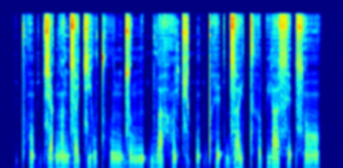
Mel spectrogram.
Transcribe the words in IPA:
pʰ ɔ̃˦ k̚ t͡ɕ a˧ ɡ ã˥˧ d͡z a˧ t͡ɕ j u˥˧ t̪ʰ u˧ n d͡z o˨˩ m ĩ˨ k̚ b w a˧ h ɔ̃˨˩ t͡ɕ o˨ k̚ ɔ̃˨ k̚ pʰ e˦ ʔ d͡z a˧ j t̪ʰ ə˦ p j a˥˧ s e˨ ʔ s ɔ̃˥˧

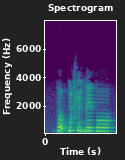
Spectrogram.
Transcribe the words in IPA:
p o̰˦˨ ʊ̯ k ũ˦˨ sʰ ĩ˦˨ b e˦ p o˦

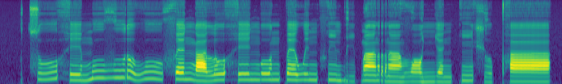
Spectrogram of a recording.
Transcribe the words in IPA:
t͡s uː˨˦ h e˨ m uː˦ v u˦ ɾ ʊ˨ β uː˦˨ f ɛ˦ ŋ a˨ l o˦ h eː˦ ŋ oː˦ n p ɛ˦ w ɪ˦ ŋ f ĩ˦ b i˨ ɓ ã˦ r ã˨ v ɔ˨ ɲ ɛ˨ ŋ k ĩ˦ ʃ ʊ˨ pʰ aː˦

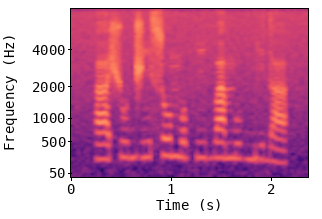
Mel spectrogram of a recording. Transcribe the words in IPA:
a˧ ʃ u˦ d͡ʒ i˧ s o˦ m o˧ k i˧ b a˦ m u˧ ɡ͡b i˧ d a˨

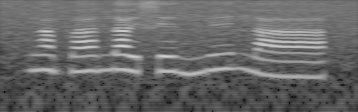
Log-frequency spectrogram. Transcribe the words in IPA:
ɡ ã˦˨ p ä˦ n a˦˨ ɪ̯ sʰ e˦˨ ɪ̯ ŋ e˦ n ä˨

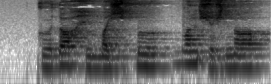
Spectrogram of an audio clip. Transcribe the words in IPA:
k u˨ ɗ ɔ˦ h i˨ m ɒ˨ ç ɪ˨ k͡p u˦ | b ɔ˦ n ç ɔ˨ ç n ɔ˦

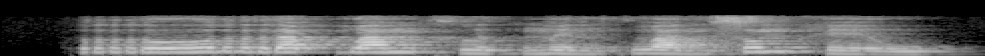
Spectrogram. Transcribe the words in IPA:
r oː˦˥ r a˥˩ p̚ w a˥˩ m kʰ l ɯ˨˩ k̚ m e˨˩ n k w a˩˦ n s o˥˩ m h eː˨˩ w

